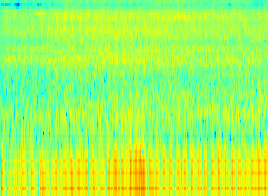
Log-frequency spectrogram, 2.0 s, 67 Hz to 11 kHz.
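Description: A 2001 Toyota Camry's engine idling: a low, steady rumble.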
